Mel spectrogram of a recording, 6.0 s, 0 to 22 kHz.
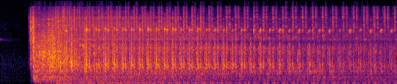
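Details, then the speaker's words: Detroit Diesel 6V92 in MC9 bus, cold start without prewarming: cranks with uneven chuffing about four beats a second, only one or two cylinders firing, won't settle; hard cold start, owner suspects leaking/clogged injectors or stuck piston rings. "it sounds like I don't know maybe one two are firing Oh wanted to you that time let's try it again"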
